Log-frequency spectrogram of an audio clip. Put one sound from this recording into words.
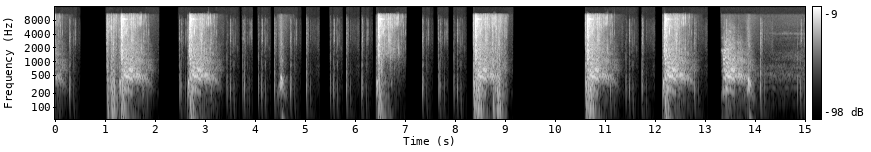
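An axe swings and strikes zombies with heavy thuds.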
